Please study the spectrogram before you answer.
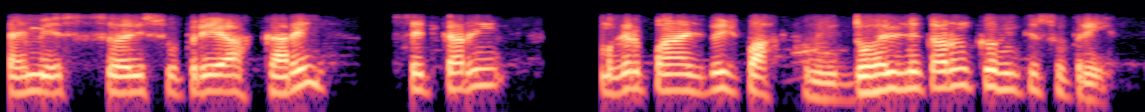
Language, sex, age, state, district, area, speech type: Kashmiri, male, 30-45, Jammu and Kashmir, Pulwama, urban, conversation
